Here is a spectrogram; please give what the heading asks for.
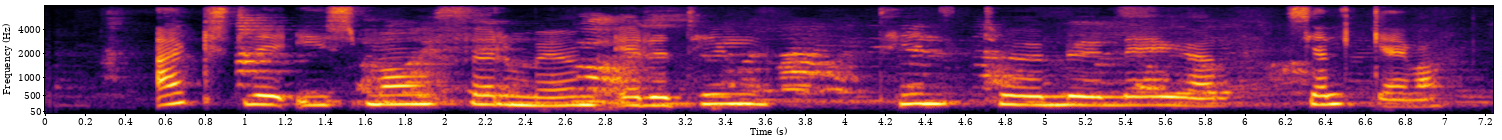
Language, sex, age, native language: Icelandic, female, 12, Icelandic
